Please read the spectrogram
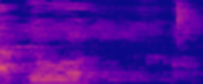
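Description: An elderly Buddhist monk chanting a blessing into a microphone in a low, steady-pitched voice, with held notes that fade out about a second in. A short hiss near the end.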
